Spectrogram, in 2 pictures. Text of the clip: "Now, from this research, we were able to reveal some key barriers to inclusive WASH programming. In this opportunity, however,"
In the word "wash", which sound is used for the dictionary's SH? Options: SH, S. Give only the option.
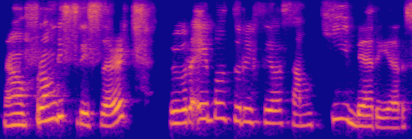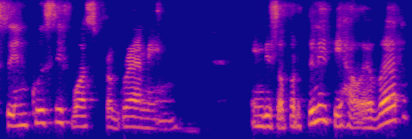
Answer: S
